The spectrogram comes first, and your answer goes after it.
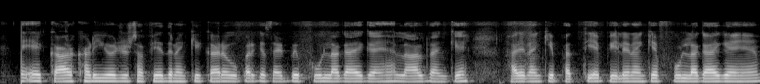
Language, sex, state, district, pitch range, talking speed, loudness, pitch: Hindi, male, Uttar Pradesh, Hamirpur, 140-145 Hz, 275 wpm, -16 LUFS, 145 Hz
